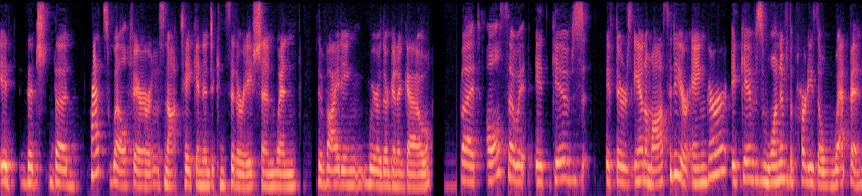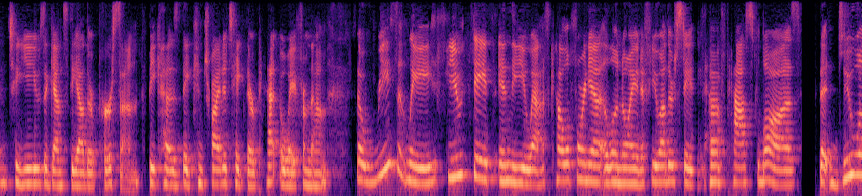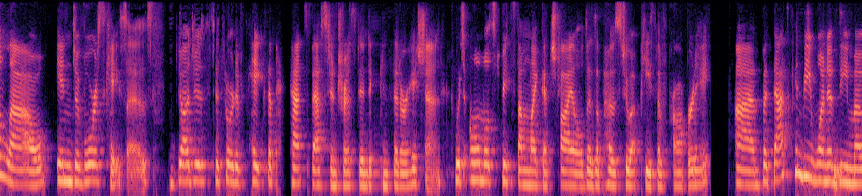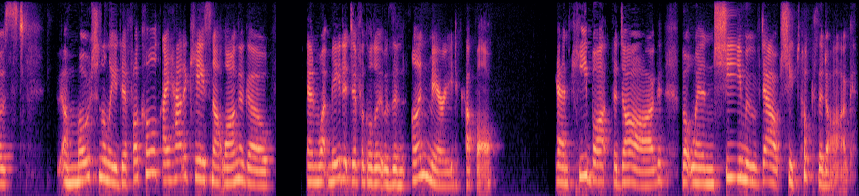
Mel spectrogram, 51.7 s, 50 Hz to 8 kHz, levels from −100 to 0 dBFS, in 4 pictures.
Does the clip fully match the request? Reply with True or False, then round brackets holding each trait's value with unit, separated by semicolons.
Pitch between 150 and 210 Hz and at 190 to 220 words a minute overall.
False (190 Hz; 165 wpm)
